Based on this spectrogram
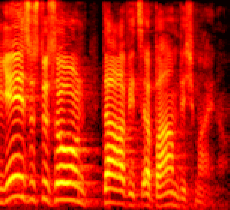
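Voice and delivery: loud, high cry for mercy; calling out. Acted. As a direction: call across the crowd, pleading. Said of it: "Und da habe ich gerufen".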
